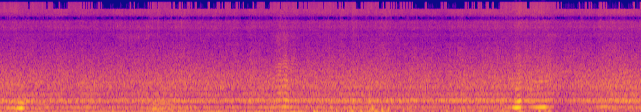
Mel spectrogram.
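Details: Bees at a feeder with their natural buzzing untouched: a sustained low drone, short louder bursts near the start and around ten seconds as a bee passes close, then settling back to a steady hum.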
